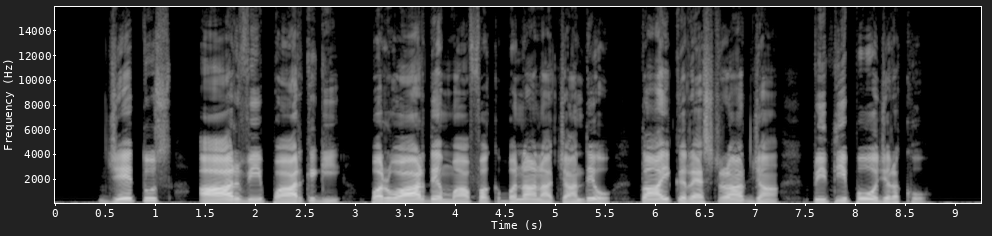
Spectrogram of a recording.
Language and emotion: Dogri, neutral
